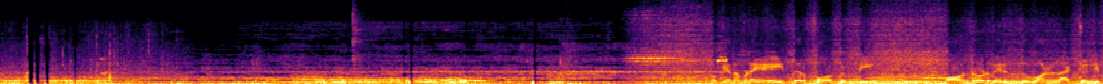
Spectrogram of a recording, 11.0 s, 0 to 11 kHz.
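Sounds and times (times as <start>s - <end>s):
wind and road rumble: 0.0s - 11.0s.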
